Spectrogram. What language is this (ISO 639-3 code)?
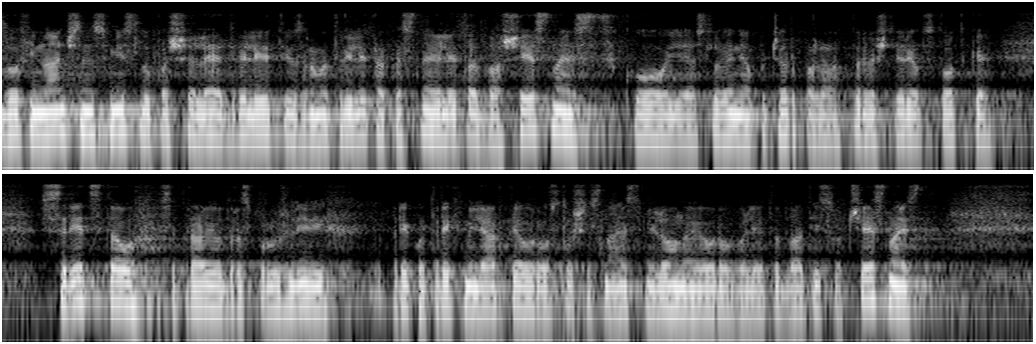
slv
